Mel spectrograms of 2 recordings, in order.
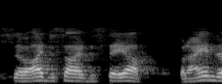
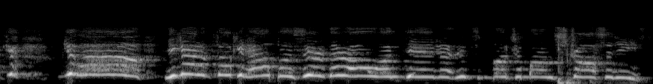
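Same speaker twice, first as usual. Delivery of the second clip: much higher, shouted panic; panicked shout; 13 semitones higher than usual. Retold or imitated. Shouting to the boat captain for rescue, panicked. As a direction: yell for help while fleeing. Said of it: "running to it, like".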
